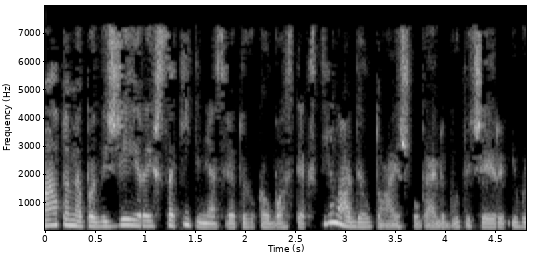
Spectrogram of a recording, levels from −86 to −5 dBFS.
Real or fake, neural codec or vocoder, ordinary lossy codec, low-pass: real; none; MP3, 32 kbps; 7.2 kHz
